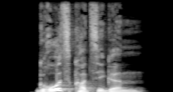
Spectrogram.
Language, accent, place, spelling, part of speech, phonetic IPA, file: German, Germany, Berlin, großkotzigem, adjective, [ˈɡʁoːsˌkɔt͡sɪɡəm], De-großkotzigem.ogg
- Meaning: strong dative masculine/neuter singular of großkotzig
